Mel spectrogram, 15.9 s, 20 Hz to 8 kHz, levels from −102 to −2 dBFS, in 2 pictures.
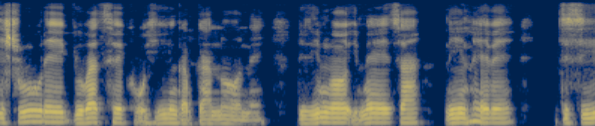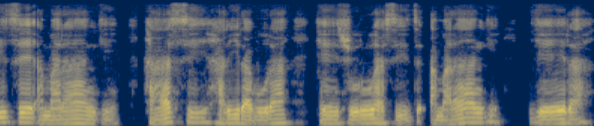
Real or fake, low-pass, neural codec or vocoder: real; 7.2 kHz; none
